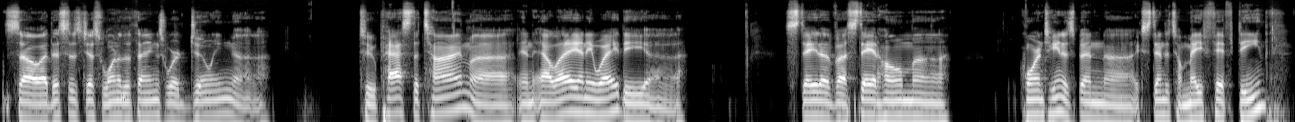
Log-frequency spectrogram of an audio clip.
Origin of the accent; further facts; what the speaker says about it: Los Angeles, California, United States; living in Los Angeles and growing up in Bel Air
